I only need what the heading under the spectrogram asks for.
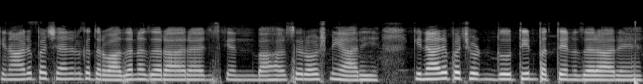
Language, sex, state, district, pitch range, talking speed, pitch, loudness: Hindi, female, Bihar, Vaishali, 215-250 Hz, 240 wpm, 230 Hz, -16 LUFS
